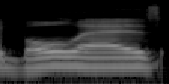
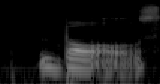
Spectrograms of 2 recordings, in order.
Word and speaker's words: Bowles: So my name is Ashley Antonia Bowles, formerly Ashley Antonia Williams, but I got married and now my last name is Bowles. It's spelled B-O-W-L-E-S. Some people say Bowles. Some people say Bowles. It's literally pronounced like Bowles, like the dish bowl, but with an S, Bowles.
